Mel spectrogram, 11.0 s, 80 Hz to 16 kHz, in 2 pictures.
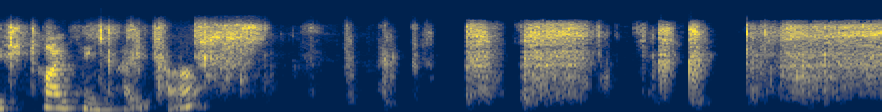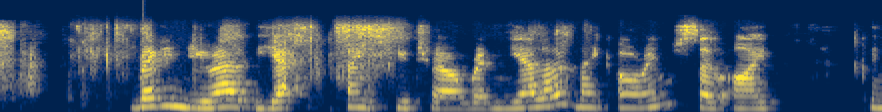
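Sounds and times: thin paper rustling: 0.0 - 8.2, 8.8 - 9.2.

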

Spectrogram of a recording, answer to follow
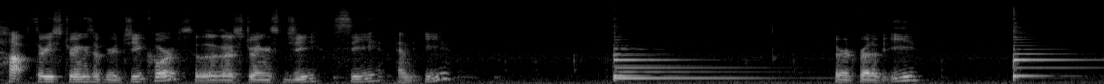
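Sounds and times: ukulele note plucked: 6.1 - 8.3, 10.1 - 11.0.

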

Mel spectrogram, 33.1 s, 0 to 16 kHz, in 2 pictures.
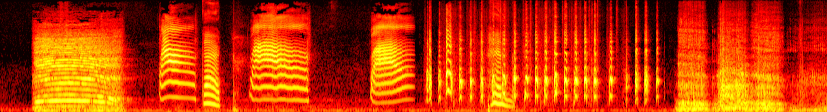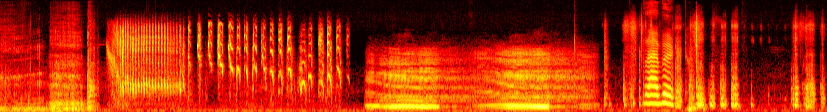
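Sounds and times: harsh noisy animal calls: 0.6 - 3.4, 21.4 - 28.6
hens clucking: 8.4 - 13.4
squirrel chattering: 18.7 - 23.6
long low animal calls: 23.8 - 28.6.

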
